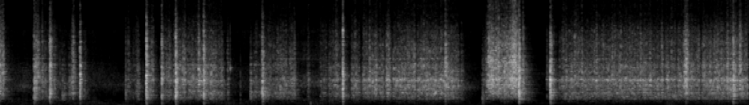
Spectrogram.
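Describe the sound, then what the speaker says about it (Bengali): A brass spoon stirs a mixture in a cup or bowl, producing repeated sharp clinks and scrapes against the container, close up, with a steady hissing background between the strokes. "সোনার চামচ এটা আসলে পিতলের এটাকে ভালো করে গুলে"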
